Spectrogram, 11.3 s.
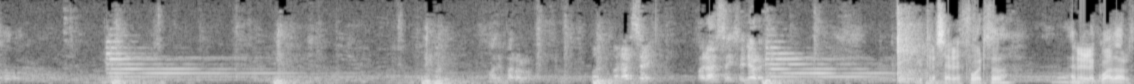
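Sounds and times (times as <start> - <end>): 
murmur: 0.0 - 11.3
tubular bell ringing in procession: 1.0 - 5.1, 7.5 - 11.3
dull heavy thumps: 2.7 - 3.3, 4.1 - 5.0, 5.8 - 6.5, 7.5 - 9.5
speech: 4.4 - 5.6, 6.2 - 8.0, 9.3 - 11.3.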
